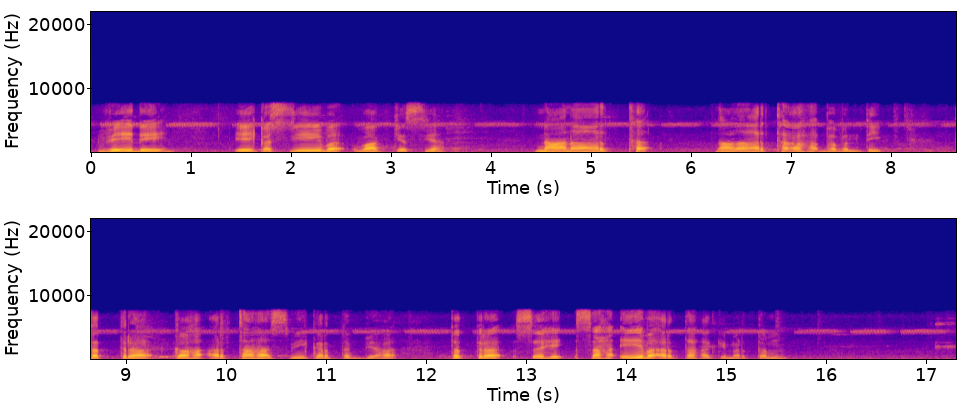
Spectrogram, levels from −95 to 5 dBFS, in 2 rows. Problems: none marked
